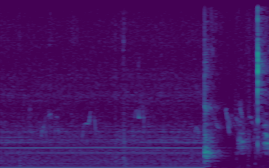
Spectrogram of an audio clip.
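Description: Chickens and geese in a chicken coop at five in the morning, where a steady low mechanical hum breaks off into a near, sharp cluck and a few fainter squawks and rustles, with no talking.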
